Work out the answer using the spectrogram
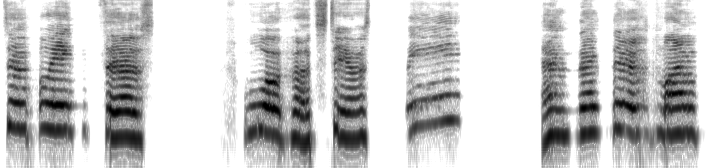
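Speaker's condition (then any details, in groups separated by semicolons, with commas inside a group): Cerebral palsy; born premature at about 3 pounds, brain freeze at 3 days old, wheelchair user, physical therapy; could not speak early, no babbling, went straight to 4-year-old vocabulary, speech therapy in public school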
